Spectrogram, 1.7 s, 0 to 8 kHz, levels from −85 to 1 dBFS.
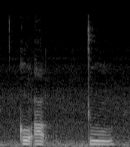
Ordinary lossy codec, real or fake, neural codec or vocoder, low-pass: MP3, 64 kbps; fake; autoencoder, 48 kHz, 128 numbers a frame, DAC-VAE, trained on Japanese speech; 7.2 kHz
